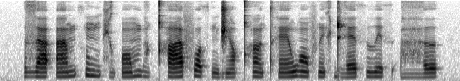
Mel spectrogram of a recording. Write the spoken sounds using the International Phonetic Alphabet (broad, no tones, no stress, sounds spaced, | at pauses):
z a ʔ ã m θ ũ m ɕ ṳ ʔ ɔ̃ m a̤ qʰ a f ɔ θ n d͡ʒ ɔ̃ qʰ ũ tʰ ɛ̃ w ɔ̃ f ẽ x ɖʱ ɛ θ β e θ ʔ a̤ ə̯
